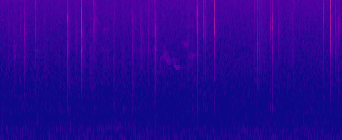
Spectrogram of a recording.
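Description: Long acrylic nails on both hands tap slowly on the frosted glass back of a gray iPhone with no case, mounted on a tripod. The clip is a quiet, irregular series of sharp, bright clicks that die away almost instantly, over a low, steady background rumble.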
